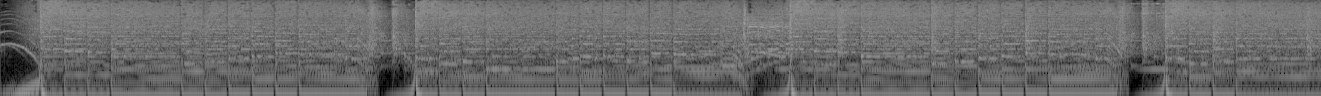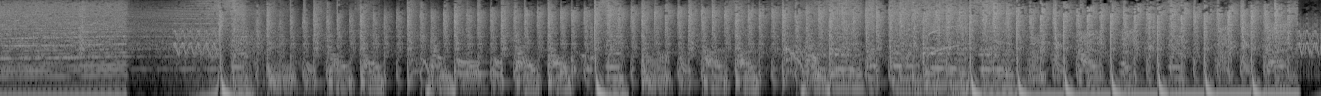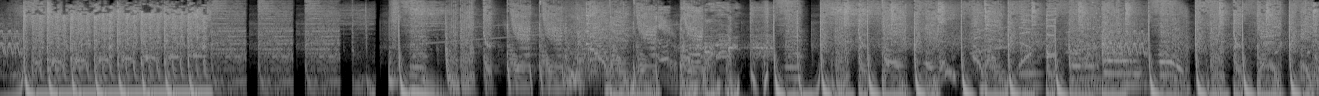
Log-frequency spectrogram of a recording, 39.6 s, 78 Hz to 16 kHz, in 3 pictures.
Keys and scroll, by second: 11.7 1, 13.8-15.5 typing, 38.8 Escape.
